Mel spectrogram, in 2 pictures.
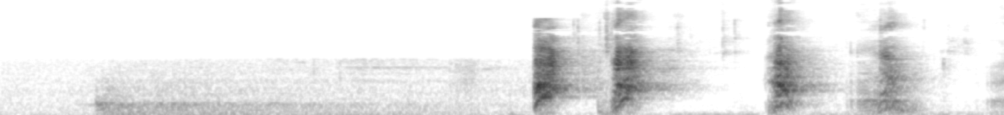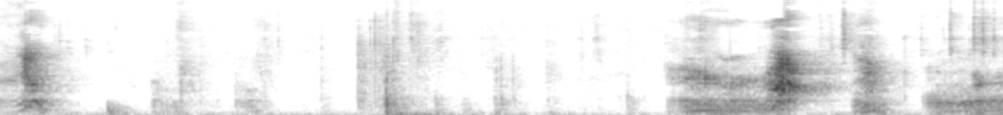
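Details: Mini dachshund from a compilation of dachshund puppies barks indoors: a quick volley of five or six sharp, clipped barks spaced under a second apart, a pause, then a rougher, growly burst of barking, with low room noise beneath.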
